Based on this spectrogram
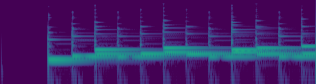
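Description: A telephone ringtone plays as a quick, even run of bright electronic notes that step gradually upward in pitch, loud and alone after a short silence.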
